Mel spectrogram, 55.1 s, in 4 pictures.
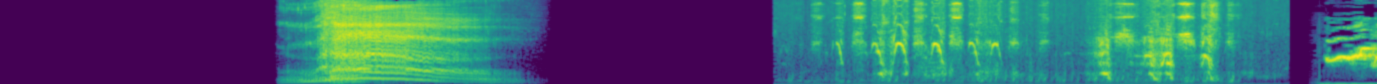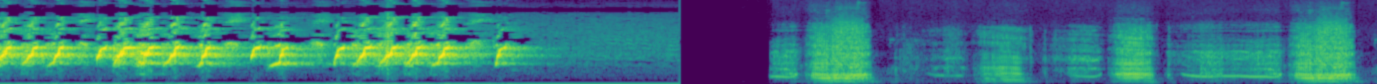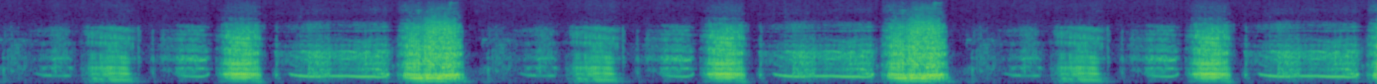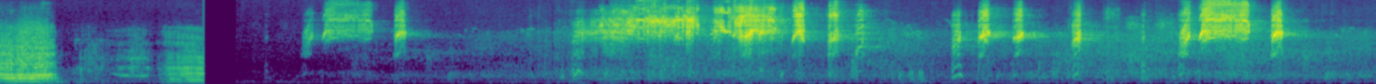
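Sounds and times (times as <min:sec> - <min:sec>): animal harsh calls: 0:13.3 - 0:19.1, 0:44.4 - 0:45.5, 0:47.0 - 0:50.1, 0:53.1 - 0:54.3
animal chirping calls: 0:13.3 - 0:19.2, 0:44.4 - 0:45.5, 0:47.0 - 0:50.1, 0:50.8 - 0:52.3, 0:53.1 - 0:54.4.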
